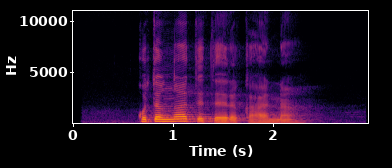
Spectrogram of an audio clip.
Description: Lecture et prononciation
